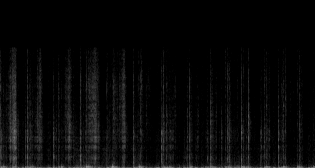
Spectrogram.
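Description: Bare fingertips and nails scratch and rub over a thin pink latex or nitrile glove worn on a hand resting flat on a white table. The result is a steady run of quick, dry scratching and crinkling strokes over a low, muffled rumble, with brief bright rasps between them.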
